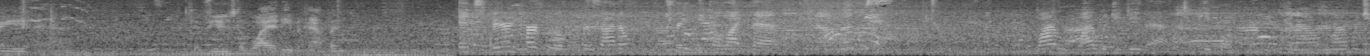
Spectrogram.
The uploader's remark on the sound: (Audio from a video sermon). Interview people on the streets of Clovis.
